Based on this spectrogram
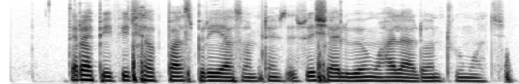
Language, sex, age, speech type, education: Nigerian Pidgin, female, 46-60, read, secondary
